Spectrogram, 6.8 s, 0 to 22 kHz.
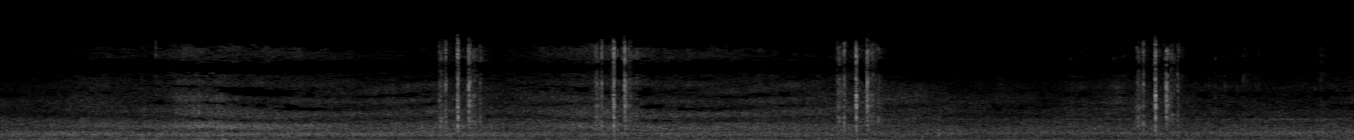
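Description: Steady rumble of a distant Boeing 787-9 airliner's jet engines as it lands, mixed with road traffic noise. A few faint, sharp clicks come at uneven intervals.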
